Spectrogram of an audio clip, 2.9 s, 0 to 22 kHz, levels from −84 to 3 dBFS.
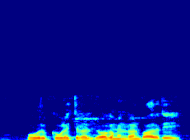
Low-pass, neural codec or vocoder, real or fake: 7.2 kHz; none; real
